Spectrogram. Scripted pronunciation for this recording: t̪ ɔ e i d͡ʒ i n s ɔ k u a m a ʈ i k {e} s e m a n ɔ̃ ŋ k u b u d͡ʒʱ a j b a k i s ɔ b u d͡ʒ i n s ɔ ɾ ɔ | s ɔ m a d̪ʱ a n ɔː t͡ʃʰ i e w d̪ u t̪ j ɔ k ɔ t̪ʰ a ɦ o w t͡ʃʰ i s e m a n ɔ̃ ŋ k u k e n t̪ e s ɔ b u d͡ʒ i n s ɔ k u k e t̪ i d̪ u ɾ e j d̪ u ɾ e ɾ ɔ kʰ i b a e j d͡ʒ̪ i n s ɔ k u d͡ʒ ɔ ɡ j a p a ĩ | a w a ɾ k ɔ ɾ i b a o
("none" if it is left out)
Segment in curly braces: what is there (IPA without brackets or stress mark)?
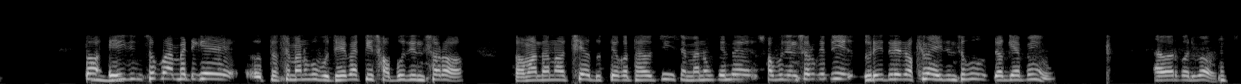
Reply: e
